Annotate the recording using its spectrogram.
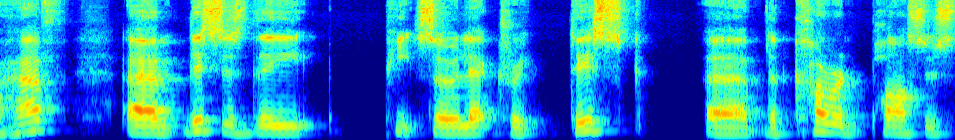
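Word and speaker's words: piezoelectric: word which are called pizo electric effects people pronounce it differently could be piso electric or Peto electric um materials but these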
